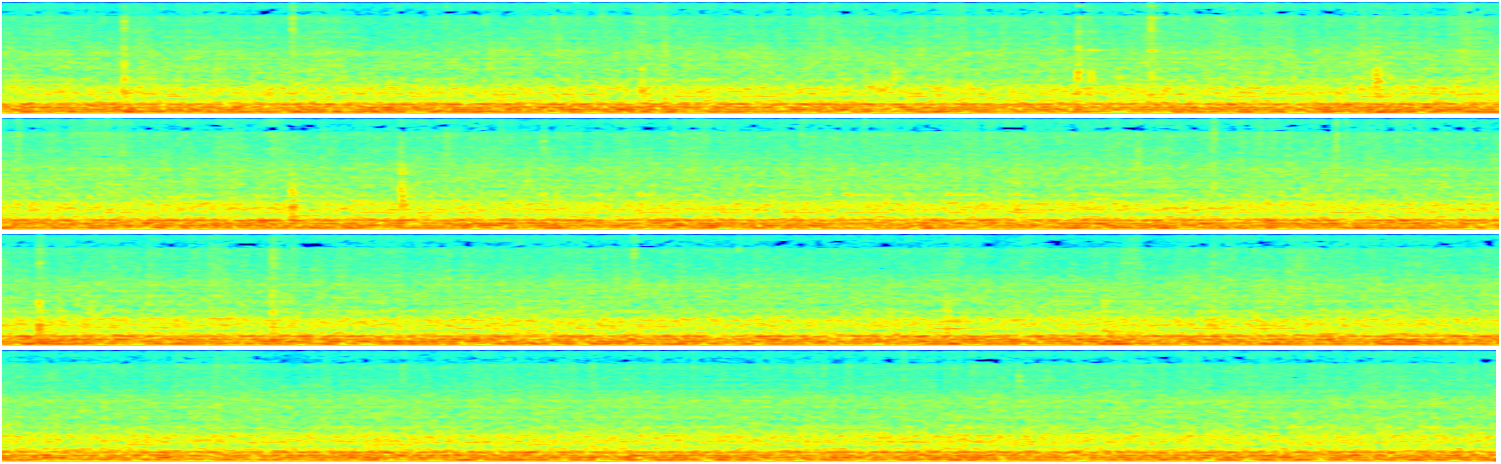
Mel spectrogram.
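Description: A steady low mechanical hum runs throughout, under faint sizzling and simmering of napa cabbage and rice vermicelli in a wok, with a few light spatula scrapes near the start.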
